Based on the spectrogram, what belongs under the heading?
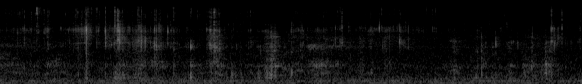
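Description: Close-miked biting and chewing of a sauced fried chicken wing: faint, scattered small crunches and clicks as the skin and meat are bitten off the bone.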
